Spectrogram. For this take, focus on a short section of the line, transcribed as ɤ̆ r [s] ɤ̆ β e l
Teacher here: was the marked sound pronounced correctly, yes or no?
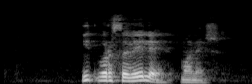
yes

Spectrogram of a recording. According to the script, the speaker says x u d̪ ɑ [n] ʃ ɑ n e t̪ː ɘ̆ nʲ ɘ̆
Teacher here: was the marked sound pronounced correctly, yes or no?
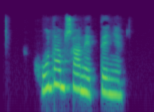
no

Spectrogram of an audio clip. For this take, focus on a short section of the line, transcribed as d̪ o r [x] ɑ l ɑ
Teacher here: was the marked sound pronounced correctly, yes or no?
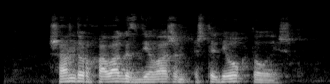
yes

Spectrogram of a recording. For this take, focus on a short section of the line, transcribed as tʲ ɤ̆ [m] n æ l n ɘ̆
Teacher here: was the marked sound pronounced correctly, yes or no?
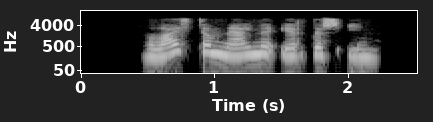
yes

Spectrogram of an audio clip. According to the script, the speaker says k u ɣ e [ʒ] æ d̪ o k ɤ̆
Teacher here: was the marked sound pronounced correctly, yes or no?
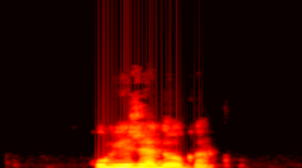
yes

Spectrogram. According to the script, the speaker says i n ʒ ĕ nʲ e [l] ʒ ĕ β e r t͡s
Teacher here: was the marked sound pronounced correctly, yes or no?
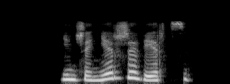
no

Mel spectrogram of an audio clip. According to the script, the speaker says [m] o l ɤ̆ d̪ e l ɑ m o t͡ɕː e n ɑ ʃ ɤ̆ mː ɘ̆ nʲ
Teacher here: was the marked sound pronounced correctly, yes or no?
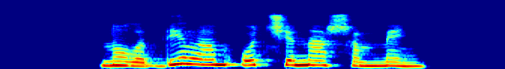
no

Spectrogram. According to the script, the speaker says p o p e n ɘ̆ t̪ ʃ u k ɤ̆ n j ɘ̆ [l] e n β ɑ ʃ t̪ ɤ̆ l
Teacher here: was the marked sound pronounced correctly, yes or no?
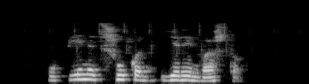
no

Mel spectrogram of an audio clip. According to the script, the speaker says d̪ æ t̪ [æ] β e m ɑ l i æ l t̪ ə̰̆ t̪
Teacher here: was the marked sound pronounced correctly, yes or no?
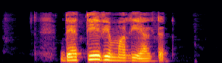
no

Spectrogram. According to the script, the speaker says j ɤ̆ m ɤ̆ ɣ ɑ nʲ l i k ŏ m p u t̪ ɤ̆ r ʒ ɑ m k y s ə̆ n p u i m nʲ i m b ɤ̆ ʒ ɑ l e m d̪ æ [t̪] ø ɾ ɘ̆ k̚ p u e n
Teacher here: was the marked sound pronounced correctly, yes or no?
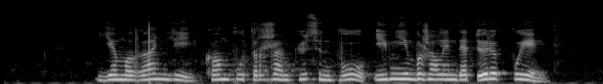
yes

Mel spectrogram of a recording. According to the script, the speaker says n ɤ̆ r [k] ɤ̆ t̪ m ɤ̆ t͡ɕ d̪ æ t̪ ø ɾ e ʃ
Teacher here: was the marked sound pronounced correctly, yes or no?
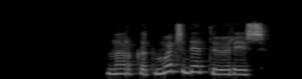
yes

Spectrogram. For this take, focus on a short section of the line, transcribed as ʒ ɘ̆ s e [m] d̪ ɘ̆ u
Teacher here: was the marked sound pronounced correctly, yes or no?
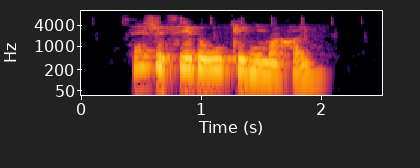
no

